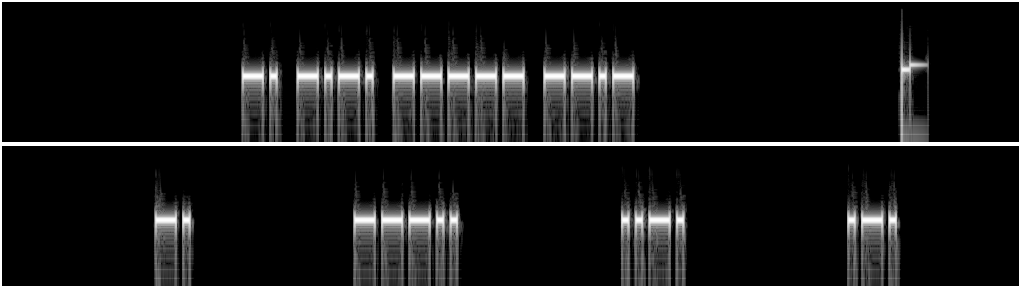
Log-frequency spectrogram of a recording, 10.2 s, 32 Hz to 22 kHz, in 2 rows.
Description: Morse code, heard as a keyed tone, about 36 wpm, spaced as for 15 wpm, 700 Hz. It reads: NC0Q N8FR
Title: USA Call Signs - 4 Characters - 8x Character Spacing - 35wpm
